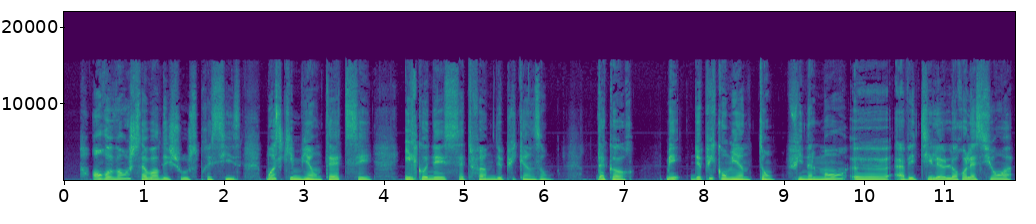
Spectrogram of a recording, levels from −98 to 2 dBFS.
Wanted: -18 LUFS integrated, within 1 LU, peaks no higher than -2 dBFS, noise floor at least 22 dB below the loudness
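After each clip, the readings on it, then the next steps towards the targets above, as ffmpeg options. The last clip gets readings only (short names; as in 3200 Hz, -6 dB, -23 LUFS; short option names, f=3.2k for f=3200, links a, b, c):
loudness -26.0 LUFS; peak -11.5 dBFS; loudness target -18.0 LUFS
-> -af "volume=8dB"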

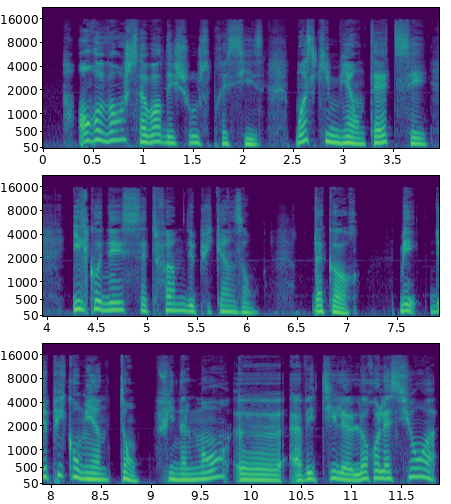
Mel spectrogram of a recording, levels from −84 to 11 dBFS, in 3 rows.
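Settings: loudness -18.0 LUFS; peak -3.5 dBFS; noise floor -58 dBFS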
